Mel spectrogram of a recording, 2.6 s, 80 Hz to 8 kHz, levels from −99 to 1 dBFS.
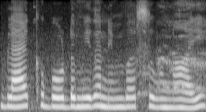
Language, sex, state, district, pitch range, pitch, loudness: Telugu, female, Telangana, Mahabubabad, 225-245 Hz, 235 Hz, -14 LUFS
